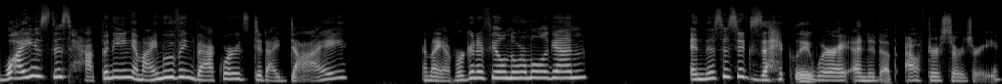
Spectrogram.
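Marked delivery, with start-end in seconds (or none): 0.0-5.9 high-pitched inner voice, screaming. Acting out the mind's reaction during an in-between phase: imitating a screaming mind. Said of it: "your mind in this interim is screaming".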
